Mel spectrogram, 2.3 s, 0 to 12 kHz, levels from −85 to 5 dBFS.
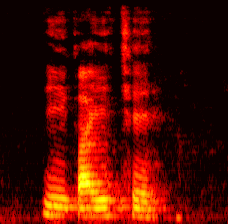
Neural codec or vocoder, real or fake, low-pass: vocoder, 44.1 kHz, 128 mel bands, Pupu-Vocoder; fake; 10.8 kHz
